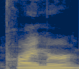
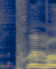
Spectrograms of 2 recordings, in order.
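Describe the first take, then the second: First: It is said the way the spelling suggests. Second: It is said with a different first vowel. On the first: The speaker calls it wrong. "although it looks like primer" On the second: The speaker calls it right. "the proper way to pronounce it is primer"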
